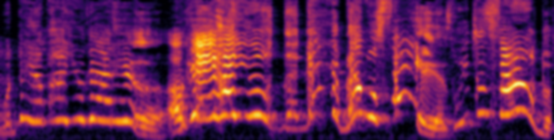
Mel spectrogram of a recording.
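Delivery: very high-pitched squeaky disbelief; mock astonishment. Retelling her shock at how fast he got here, high mock squeal. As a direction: squeal it as a hammed-up startled reaction. Retold shock at sudden arrival.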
